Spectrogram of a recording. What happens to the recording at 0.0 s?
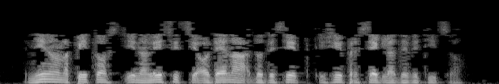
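From the very start the speech sounds watery and swirly, likely MP3 compression at a very low bitrate. The spectrogram shows a hard ceiling at 7.6 kHz and flickering gaps below it.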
